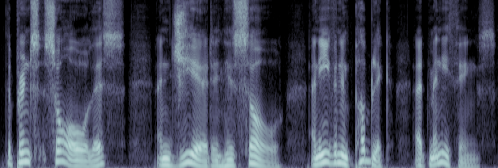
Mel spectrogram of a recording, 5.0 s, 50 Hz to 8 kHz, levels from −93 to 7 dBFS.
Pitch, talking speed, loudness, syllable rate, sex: 115 Hz, 205 wpm, -18 LUFS, 5.4 syllables/s, male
